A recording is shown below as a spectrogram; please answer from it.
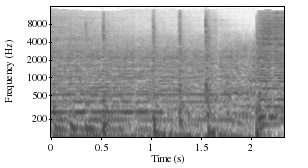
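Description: Live rock band playing an instrumental passage: sustained distorted electric guitar and bass over drums, with cymbal strikes cutting through.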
